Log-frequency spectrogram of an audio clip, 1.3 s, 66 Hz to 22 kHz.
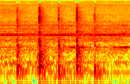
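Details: IBM PS/2 Model 80 hard drive, previously failing to spin up, during full surface scan: steady spin whine with regular light seek ticks about five a second, no grinding; reading normally.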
